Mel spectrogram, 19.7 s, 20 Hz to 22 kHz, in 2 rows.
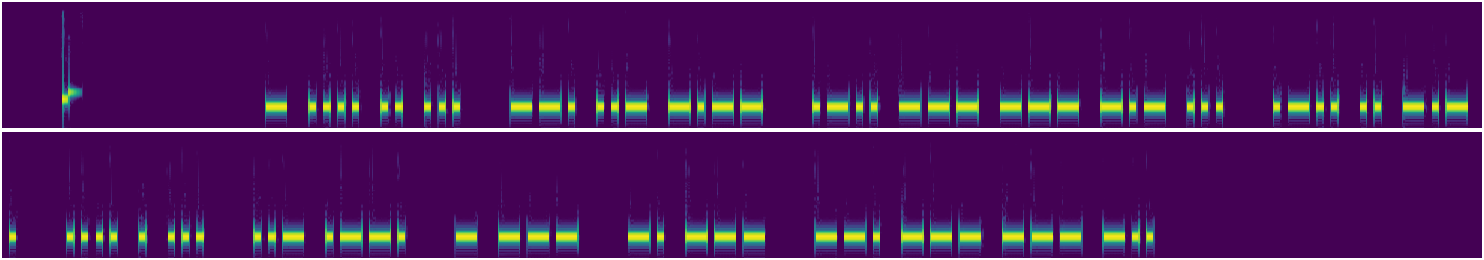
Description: Morse code, heard as a keyed tone, about 25 wpm, 700 Hz. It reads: THIS GUY LOOKS LIKE HES UP TO NO GOOD
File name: Sets of 9 Words - 25wpm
